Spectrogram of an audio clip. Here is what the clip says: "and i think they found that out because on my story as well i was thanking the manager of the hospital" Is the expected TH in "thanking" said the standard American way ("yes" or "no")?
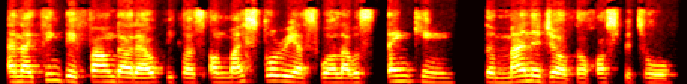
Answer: yes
